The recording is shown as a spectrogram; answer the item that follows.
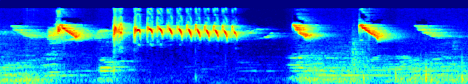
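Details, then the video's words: Singing little spiderhunter (sogok ontong): a slurred high note, then a quick series of about ten sharp notes, followed by three separate falling whistles, with low background murmur. "Kicauan Burung Sogok Ontong Super Gacor"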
